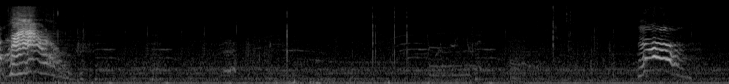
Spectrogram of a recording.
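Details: Cat on Japan's Cat Island giving a loud, high, falling meow at the start, then a second shorter wavering meow near the end, with a quiet outdoor background between.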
